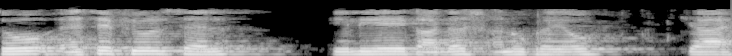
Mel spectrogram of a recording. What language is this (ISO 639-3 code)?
hin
